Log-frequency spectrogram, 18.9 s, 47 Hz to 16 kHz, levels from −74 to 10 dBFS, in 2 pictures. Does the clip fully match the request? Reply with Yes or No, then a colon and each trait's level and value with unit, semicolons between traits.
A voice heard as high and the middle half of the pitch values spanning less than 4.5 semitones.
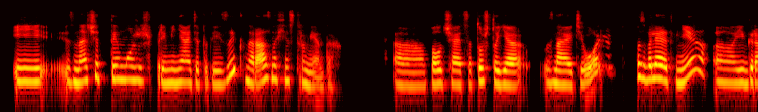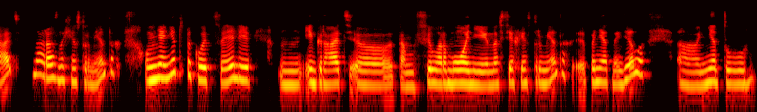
Yes: high, 220 Hz; average, 4.1 semitones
